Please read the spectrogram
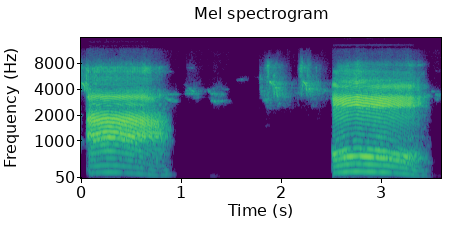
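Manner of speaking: A and É held long and loud, mouth wide open; open vowels. Shown as a demonstration. Teacher demonstrating open timbre to class, wide-open vowels. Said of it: "pronunciadas com a boca bem aberta".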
